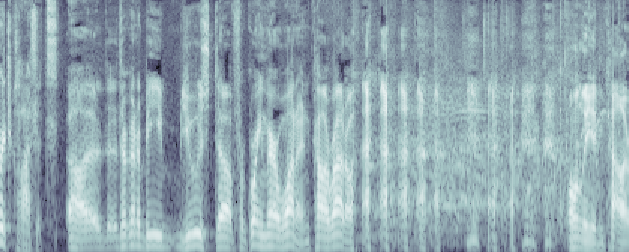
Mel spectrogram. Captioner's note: lots of laughter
